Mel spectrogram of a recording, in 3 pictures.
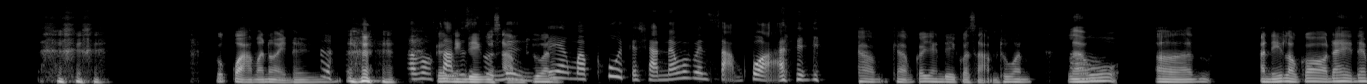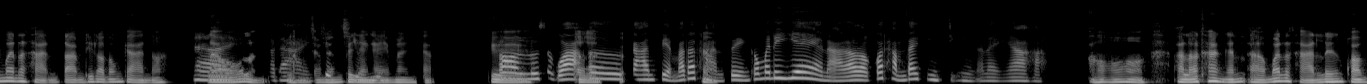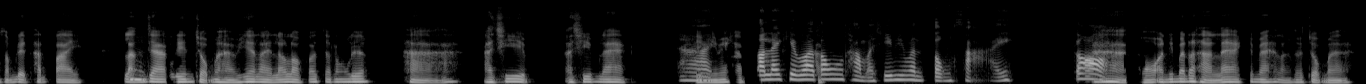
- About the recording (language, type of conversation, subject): Thai, podcast, คุณเคยเปลี่ยนมาตรฐานความสำเร็จของตัวเองไหม และทำไมถึงเปลี่ยน?
- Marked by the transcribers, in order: laugh; tapping; laugh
